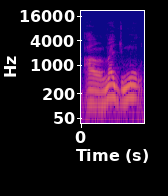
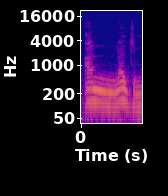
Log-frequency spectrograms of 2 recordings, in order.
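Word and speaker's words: النجم: jadi kita membacanya bukan alna jenguk tapi kita membacanya an-najm uh Ya silakan hai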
